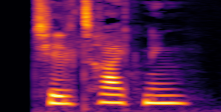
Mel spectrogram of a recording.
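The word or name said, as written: tiltrækning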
